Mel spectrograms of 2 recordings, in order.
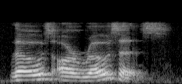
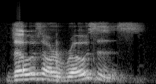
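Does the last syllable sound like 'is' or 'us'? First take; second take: us; is. First: The last syllable ends in an 'us' sound. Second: The last syllable ends in an 'is' sound. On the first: The things belong to Rosa. "Sentence number one" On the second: The things are flowers. "Sentence number two"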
